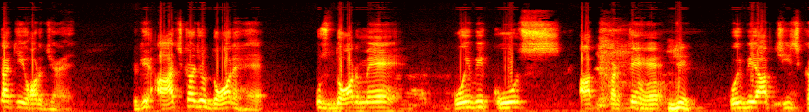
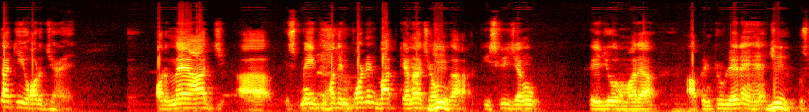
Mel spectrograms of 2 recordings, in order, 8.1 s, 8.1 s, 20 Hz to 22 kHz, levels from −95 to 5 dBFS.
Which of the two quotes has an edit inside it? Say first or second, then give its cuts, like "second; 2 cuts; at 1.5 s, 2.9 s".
second; 1 cut; at 1.2 s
